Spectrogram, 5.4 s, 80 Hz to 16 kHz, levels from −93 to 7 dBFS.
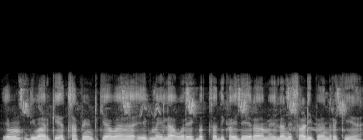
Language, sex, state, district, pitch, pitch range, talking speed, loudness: Hindi, male, Rajasthan, Bikaner, 125 Hz, 120-130 Hz, 255 wpm, -17 LUFS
